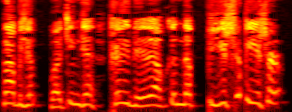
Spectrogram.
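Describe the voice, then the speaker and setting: A man's voice: extremely high pitch, fairly quick, slightly rough, no echo, clean studio sound, voice pushed up. A male storyteller voicing a boastful, contrary bandit chief who taunts and brags. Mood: brash taunting. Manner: brash, taunting.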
